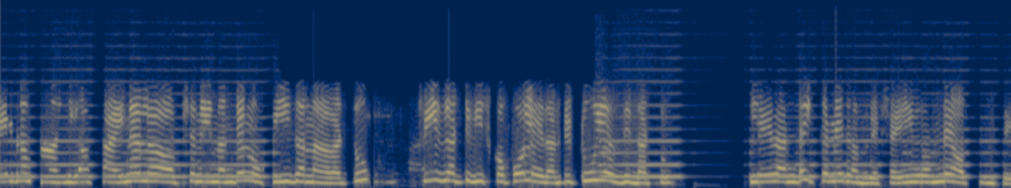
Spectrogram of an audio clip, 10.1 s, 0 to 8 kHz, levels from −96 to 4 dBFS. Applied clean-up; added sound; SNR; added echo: neural mask model RNNoise.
